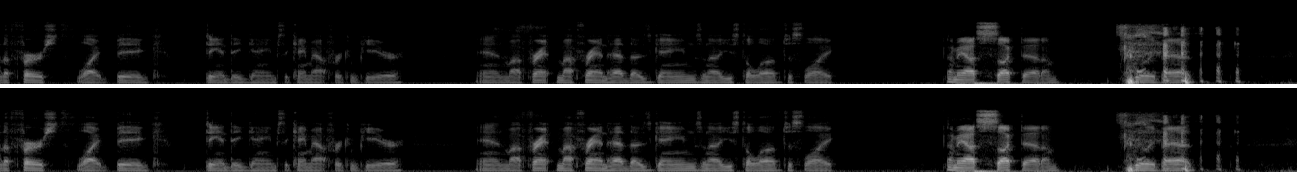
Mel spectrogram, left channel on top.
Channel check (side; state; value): both; normal; correlation 0.89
